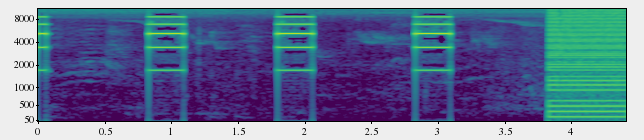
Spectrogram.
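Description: Quiz countdown timer sound effect: a short high beep once a second, four times, then a loud, low, longer buzzer starting near the end as the countdown reaches zero, signalling that time is up.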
